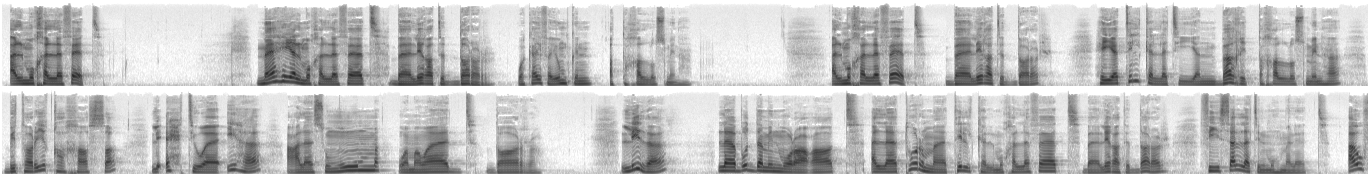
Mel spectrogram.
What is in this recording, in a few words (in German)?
abfall arabisch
